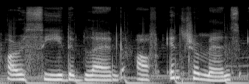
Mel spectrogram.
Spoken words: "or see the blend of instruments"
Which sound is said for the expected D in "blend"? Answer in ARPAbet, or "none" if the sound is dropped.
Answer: D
